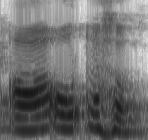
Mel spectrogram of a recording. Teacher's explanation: देखिए, अब सबसे पहले हम बात कर रहे हैं आ और अंग, यानी कि अह, जो हमारा विसर्ग है, इनका उच्चारण स्थान क्या है, कंठ। यानी कि जब हम आ और अह बोलते हैं तो गले से, कंठ से हवा निकलती है, वहाँ हल्की सी वाइब्रेशन होती है, इसलिए इनको क्या कहा गया है, कंठ या कंठ है।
